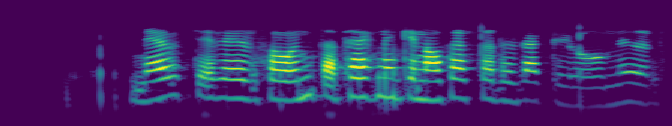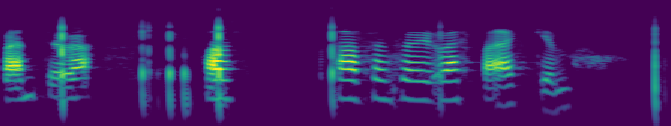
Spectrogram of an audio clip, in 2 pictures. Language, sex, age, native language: Icelandic, female, 40-49, Icelandic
